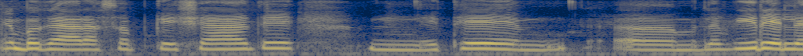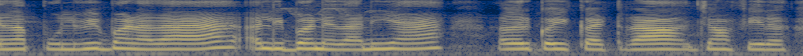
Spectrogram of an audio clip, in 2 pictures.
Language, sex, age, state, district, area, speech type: Dogri, female, 18-30, Jammu and Kashmir, Reasi, rural, spontaneous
